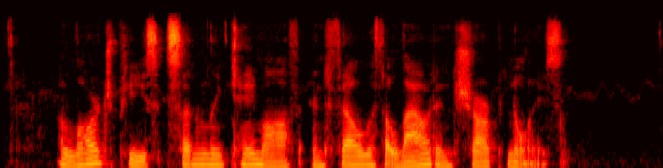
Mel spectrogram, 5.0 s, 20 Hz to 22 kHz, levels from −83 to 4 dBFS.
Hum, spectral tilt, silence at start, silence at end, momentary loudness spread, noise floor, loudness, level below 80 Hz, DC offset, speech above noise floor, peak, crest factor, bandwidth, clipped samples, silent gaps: none; -4.5 dB/octave; 0.05 s; 0.75 s; 11 LU; -69 dBFS; -31 LUFS; -64 dBFS; under 0.1%; 37 dB; -10 dBFS; 22 dB; 15.5 kHz; under 0.1%; none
